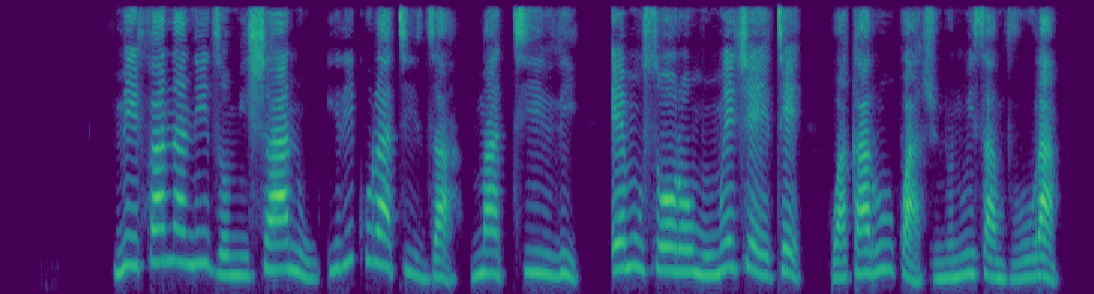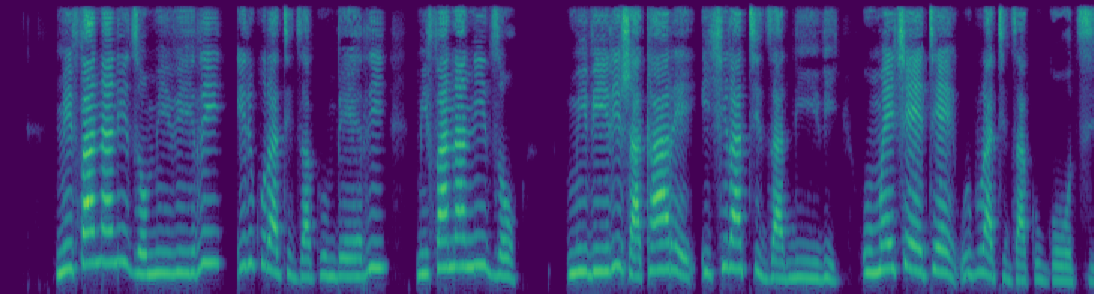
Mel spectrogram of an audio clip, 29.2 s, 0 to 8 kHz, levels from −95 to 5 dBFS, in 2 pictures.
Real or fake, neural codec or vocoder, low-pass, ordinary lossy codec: fake; codec, 16 kHz in and 24 kHz out, 1 kbps, XY-Tokenizer; 7.2 kHz; AAC, 48 kbps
